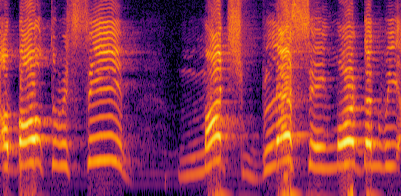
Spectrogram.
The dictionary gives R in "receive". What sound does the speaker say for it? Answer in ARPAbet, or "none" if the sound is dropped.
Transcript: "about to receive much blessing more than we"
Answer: R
